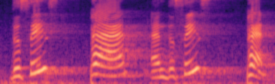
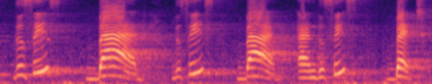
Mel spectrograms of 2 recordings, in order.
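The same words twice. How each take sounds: First: Pan with open a, pen with short e; contrasting vowels. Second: Bad with open a, bed with short e; contrasting vowels. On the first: To the class, contrasting pan and pen vowels. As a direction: make pan and pen sound clearly different. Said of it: "what is the difference between these two words". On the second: Teacher showing pupils bad versus bed. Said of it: "How to say this?". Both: Shown as a demonstration.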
